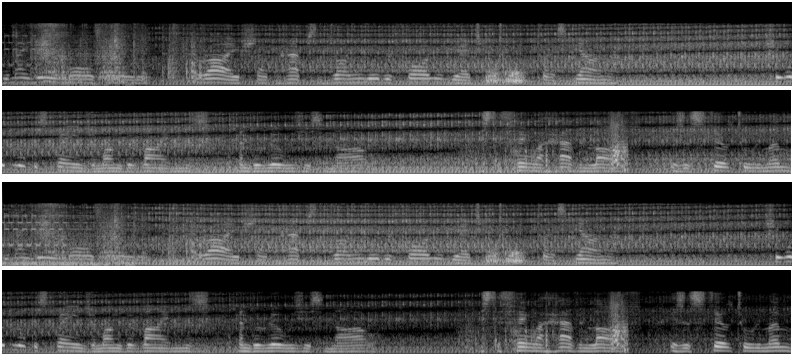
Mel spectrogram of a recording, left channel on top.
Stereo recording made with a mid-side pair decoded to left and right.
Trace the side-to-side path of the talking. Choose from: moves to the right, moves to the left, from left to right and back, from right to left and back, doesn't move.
doesn't move.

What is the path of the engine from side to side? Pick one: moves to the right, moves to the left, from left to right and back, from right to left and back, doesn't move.
moves to the left.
